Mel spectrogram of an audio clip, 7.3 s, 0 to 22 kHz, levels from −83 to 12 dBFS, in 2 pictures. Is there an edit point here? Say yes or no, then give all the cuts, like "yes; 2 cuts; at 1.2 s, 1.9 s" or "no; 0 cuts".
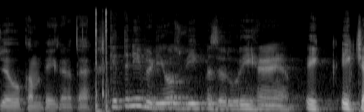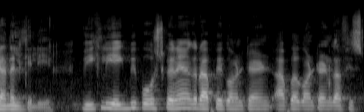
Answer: yes; 2 cuts; at 1.1 s, 4.3 s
